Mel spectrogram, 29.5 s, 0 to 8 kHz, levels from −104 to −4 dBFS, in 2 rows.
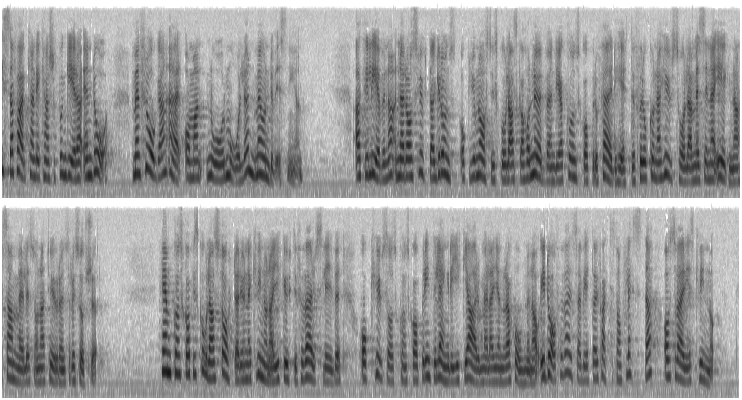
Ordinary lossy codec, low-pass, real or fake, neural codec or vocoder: AAC, 32 kbps; 7.2 kHz; real; none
